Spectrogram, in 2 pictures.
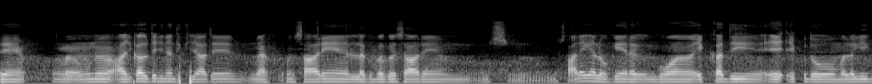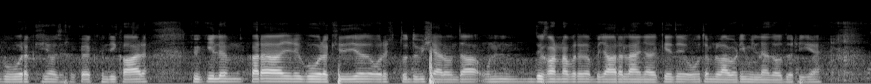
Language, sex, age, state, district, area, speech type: Dogri, male, 18-30, Jammu and Kashmir, Jammu, rural, spontaneous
